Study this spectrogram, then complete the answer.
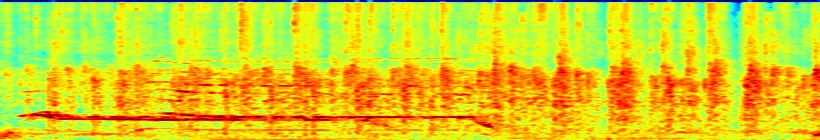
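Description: A church congregation applauding to acclaim Jesus, sustained loud clapping from a crowd with a held sung or organ tone at the start and voices mixed in.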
